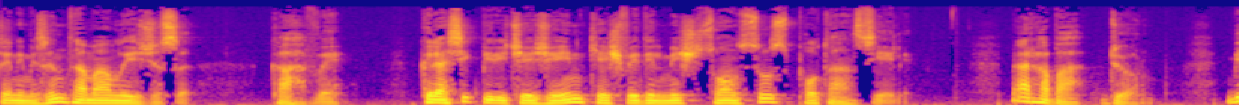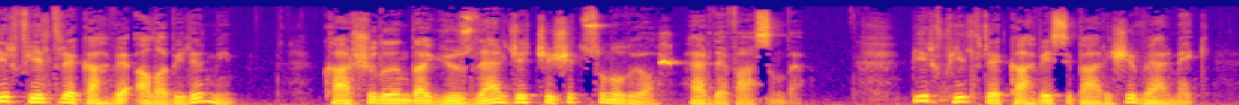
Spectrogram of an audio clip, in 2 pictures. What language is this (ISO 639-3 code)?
tur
